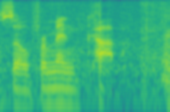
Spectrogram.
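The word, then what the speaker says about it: ครับ: It's actually K-R-A-P, but most of them don't pronounce the R unless you're being very formal. So for men, kap.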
